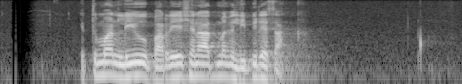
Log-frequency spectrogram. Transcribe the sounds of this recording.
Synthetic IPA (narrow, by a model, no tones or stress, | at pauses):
et̪umanlijuːpɐrjeːʃɐnaːt̪məkəlipiɾesa̰k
